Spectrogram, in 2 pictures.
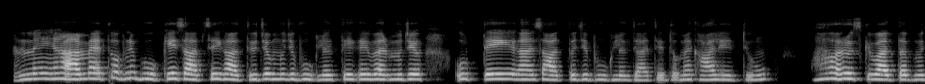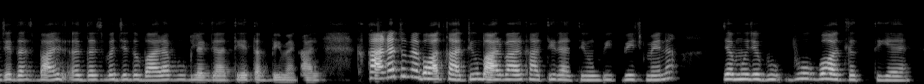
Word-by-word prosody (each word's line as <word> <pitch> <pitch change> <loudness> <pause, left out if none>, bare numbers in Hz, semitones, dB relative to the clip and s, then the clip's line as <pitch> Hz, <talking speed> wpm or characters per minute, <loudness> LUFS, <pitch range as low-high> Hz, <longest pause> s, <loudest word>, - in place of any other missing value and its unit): नहीं। 255 +6 -1
हाँ, 245 -2 +7
मैं 260 0 +2
तो 300 - -5
अपनी 280 -1 -1
भूख 245 -2 -1
के 255 - +2
हिसाब 250 -4 +4
से 245 +2 -2
ही 250 - +3
खाती 225 -2 +2
हूँ 230 - 0
जब 250 +1 +2
मुझे 245 0 0
भूख 230 -2 -2
लगती 220 +1 -1
है, 235 - +4
कई 235 +1 +2
बार 235 -1 +3
मुझे 235 +1 +2 0.4
उठते 245 -1 +1
ही 250 0 +4
अ, 225 -1 +2
7 220 -2 -1
बजे 225 +1 -2
भूख 215 -2 -5
लग 210 -1 -3
जाती 195 0 -4
है - - -4
तो - - -6
मैं 220 +1 -2
खा 215 -1 -1
लेती 215 -2 -4
हूँ 220 +2 -3 0.7
और 245 +1 +5
उसके 255 -2 -1
बाद 225 -1 +5
तब 220 -1 0
मुझे 220 +1 -2
10 210 0 -4
बाय 205 +2 +1 0.3
10 215 0 -2
बजे 220 0 -3
दोबारा 210 -1 0
भूख 215 0 -9
लग 105 -1 -4
जाती 100 0 -5
है 105 - -1
तब - - -5
भी 110 - -5
मैं 105 -1 -6
खा 105 0 -6
ले 100 - -7 0.4
खाना 325 +3 +6
तो 375 - -4
मैं 335 -2 +1
बहुत 265 -1 +4
खाती 230 -1 +1
हूँ, 245 - -2
बार-बार 220 -1 +4
खाती 225 0 -3
रहती 205 -2 -5
हूँ, 200 0 -2
बीच-बीच 210 +1 -7
में 205 0 -2
ना 280 +3 -8 0.5
जब 240 -1 +2
मुझे 235 0 +1
भूख 225 0 -6
भूख 255 0 -4
बहुत 235 -3 +2
लगती 210 -1 -7
है 190 -1 -4
225 Hz, 235 wpm, -22 LUFS, 210-240 Hz, 0.7 s, हाँ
